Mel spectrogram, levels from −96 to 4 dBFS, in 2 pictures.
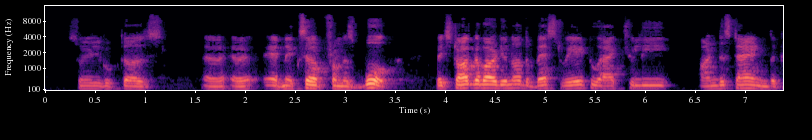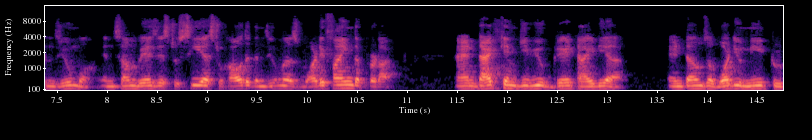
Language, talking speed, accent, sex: English, 210 wpm, Indian, male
